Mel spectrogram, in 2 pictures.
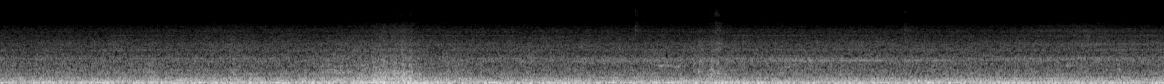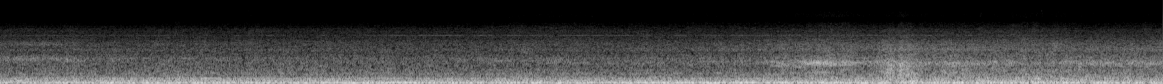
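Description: Running sound inside a JR West 225 series electric train, in a motor car fitted with a Toshiba IGBT VVVF inverter. A steady low rumble of wheels on rail carries a faint steady tone.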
